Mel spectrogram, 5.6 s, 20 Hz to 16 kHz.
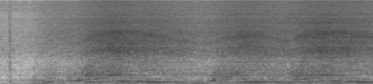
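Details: Dodge Caliber with codes P0301 and P0300 (cylinder 1 and multiple misfire), spark plug gap found too wide: the petrol engine revs twice and settles, slightly rough and uneven as it climbs; the misfire code returns and blinks.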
